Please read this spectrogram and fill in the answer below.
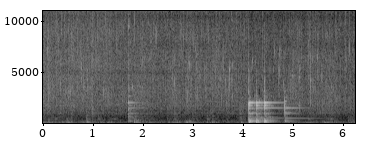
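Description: Oiled diced potatoes sizzling steadily in a hot, preheated cast iron skillet. A ringing metal clank comes a little under 2 s in, and a louder run of ringing clanks about 4 s in.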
